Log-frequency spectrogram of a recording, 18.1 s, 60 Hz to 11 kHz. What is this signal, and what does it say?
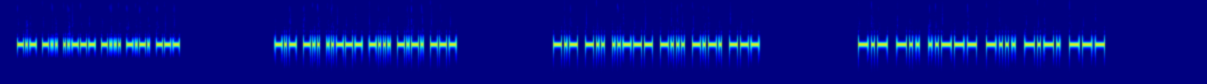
Morse code, heard as a keyed tone, about 33 wpm, 700 Hz. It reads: KD2BCO KD2BCO KD2BCO KD2BCO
